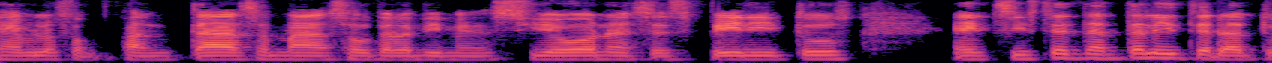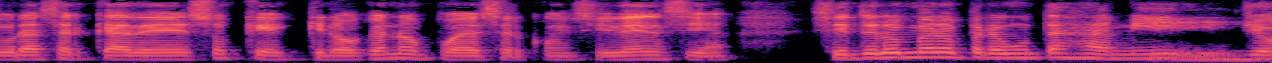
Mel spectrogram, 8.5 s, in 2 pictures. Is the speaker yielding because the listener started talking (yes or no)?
yes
